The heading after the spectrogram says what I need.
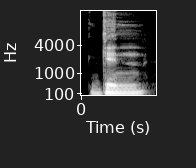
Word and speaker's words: กิน: Why the middle tone? Well, the single syllable in the word gin is a live syllable because it has a sonorant final consonant no nu. Gin begins with a middle class consonant Go Gai.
